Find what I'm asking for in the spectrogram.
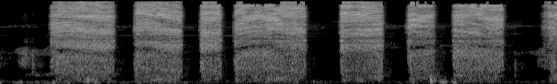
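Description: Supernet fly trap attractant sprayed over a vegetable garden near bitter gourd plants: seven loud, close hissing bursts of a hand sprayer, each about half a second to a second long, separated by brief pauses.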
